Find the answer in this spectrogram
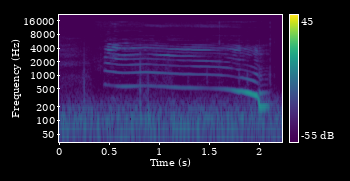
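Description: A single long, high-pitched, meow-like cry that starts about half a second in, holds nearly steady, then drops in pitch and swells just before it ends.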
